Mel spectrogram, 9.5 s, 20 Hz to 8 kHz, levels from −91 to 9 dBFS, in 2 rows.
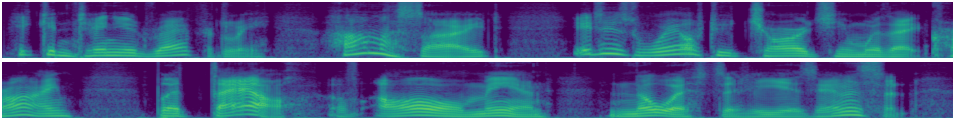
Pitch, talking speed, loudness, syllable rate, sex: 140 Hz, 140 wpm, -21 LUFS, 4.6 syllables/s, male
